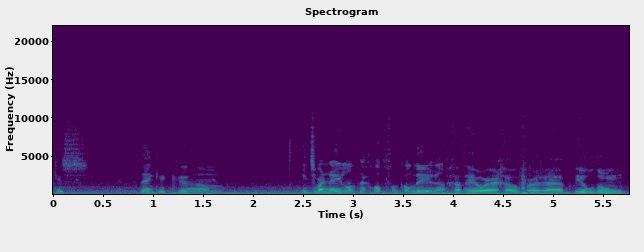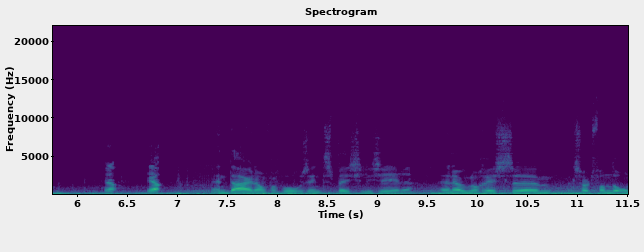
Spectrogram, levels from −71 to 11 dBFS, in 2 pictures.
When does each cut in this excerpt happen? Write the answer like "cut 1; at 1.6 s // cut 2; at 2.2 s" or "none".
cut 1; at 6.6 s // cut 2; at 9.5 s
